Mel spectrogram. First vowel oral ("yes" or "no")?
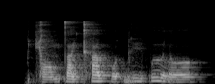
yes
